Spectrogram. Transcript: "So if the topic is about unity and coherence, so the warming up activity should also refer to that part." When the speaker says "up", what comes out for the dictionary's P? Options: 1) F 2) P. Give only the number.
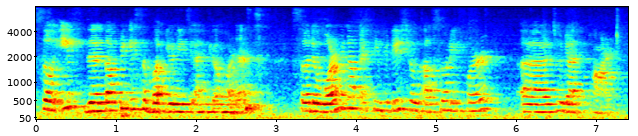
1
